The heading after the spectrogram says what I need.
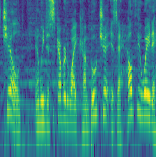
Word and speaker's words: kombucha: Well, for people who haven't tried, if you haven't tried kombucha, am I saying it right?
